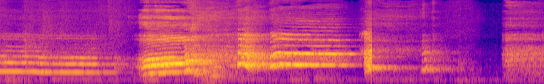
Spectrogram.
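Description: A high voice holding a long drawn-out note, then breaking into loud laughing for about two seconds, ending with a click.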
